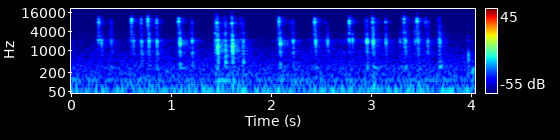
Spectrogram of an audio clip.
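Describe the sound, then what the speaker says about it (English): Rapid clatter of keystrokes on a computer keyboard as a command is typed, irregular bursts of taps close up, with no talking. "And now just type here, type this command here"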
